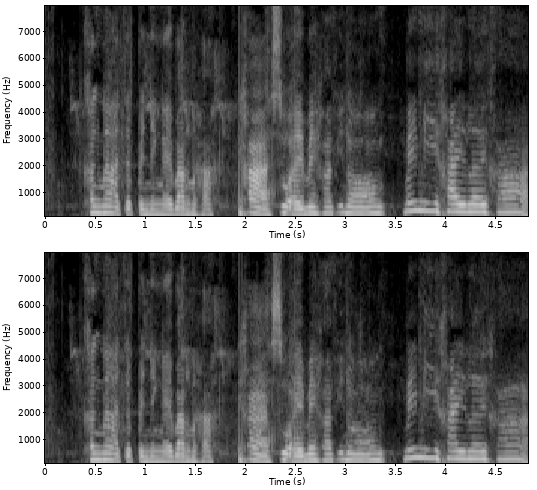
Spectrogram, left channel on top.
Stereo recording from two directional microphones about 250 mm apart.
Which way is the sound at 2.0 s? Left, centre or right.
Left.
